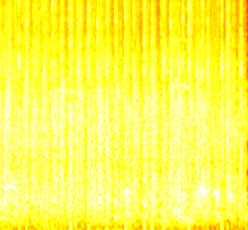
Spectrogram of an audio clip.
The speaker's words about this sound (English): Next to play our game is Mr. Stuart Ashen. Please come up on stage and debase yourself for our entertainment. Everyone, applause.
